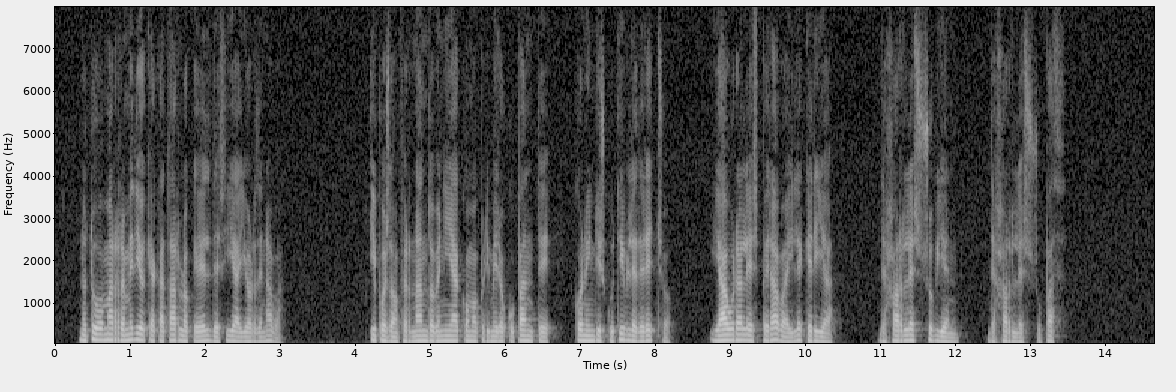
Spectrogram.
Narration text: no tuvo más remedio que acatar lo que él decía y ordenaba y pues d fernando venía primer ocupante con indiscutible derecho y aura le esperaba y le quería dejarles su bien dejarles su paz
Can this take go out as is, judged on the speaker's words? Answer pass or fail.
fail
